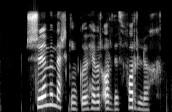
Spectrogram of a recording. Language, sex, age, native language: Icelandic, female, 30-39, Icelandic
